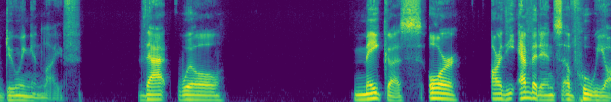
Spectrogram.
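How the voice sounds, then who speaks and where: Against a quiet background, a man speaks in a fairly low pitch with ordinary pitch variation and a dry sound with no echo. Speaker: self-development coach. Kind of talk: motivational lecture. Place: home room. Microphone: studio mic.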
